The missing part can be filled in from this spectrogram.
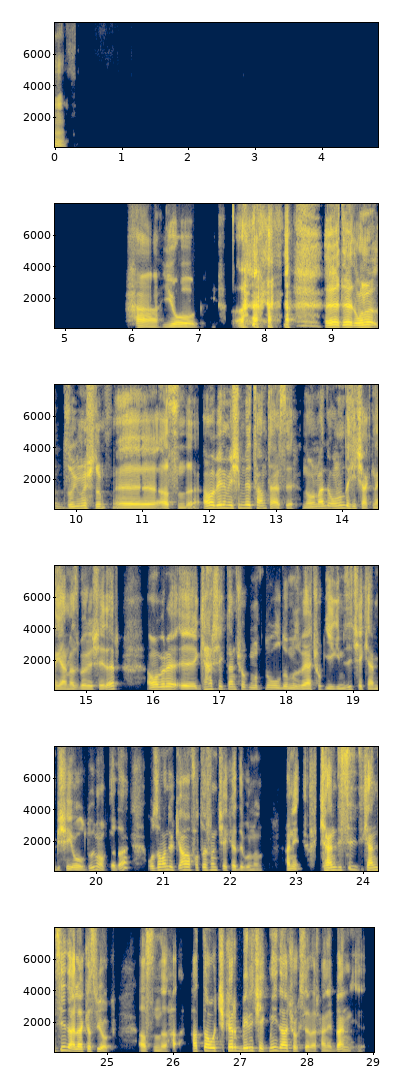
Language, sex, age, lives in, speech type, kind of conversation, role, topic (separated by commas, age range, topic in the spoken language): Turkish, male, 25-29, Germany, conversation, unstructured, none, Sosyal medyada gerçek benliğini gösterebiliyor musun?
